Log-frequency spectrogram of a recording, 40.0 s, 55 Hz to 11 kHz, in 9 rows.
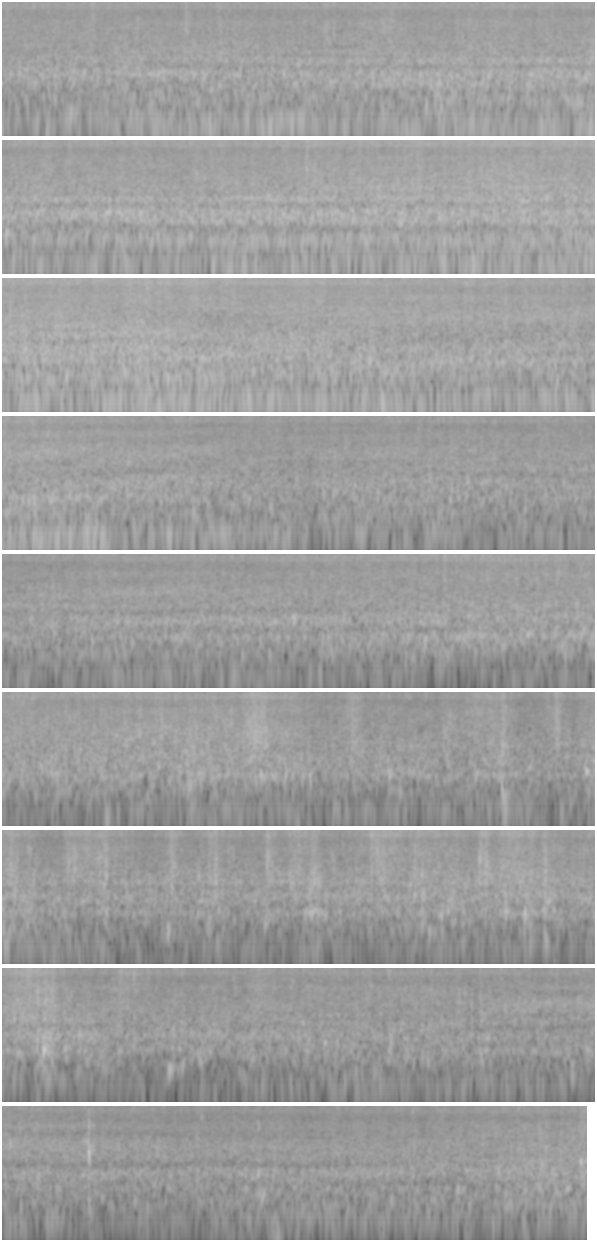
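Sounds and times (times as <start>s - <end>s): water splashes and drips: 0.0s - 13.8s, 21.0s - 37.8s
river flowing over rocks: 0.0s - 39.9s.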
